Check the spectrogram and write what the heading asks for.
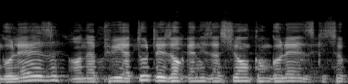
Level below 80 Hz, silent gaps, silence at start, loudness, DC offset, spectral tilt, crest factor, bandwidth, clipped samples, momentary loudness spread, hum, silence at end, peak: -62 dBFS; none; 0 s; -21 LUFS; under 0.1%; -6 dB/octave; 16 dB; 8.6 kHz; under 0.1%; 7 LU; none; 0 s; -6 dBFS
